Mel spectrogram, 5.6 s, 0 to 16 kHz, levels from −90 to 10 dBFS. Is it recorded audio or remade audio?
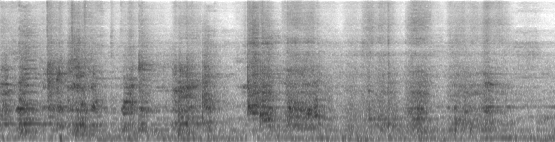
remade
